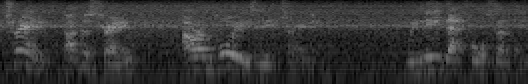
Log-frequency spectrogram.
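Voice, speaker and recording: Very wide pitch swings and long, frequent pauses, with audible room echo and noticeable background noise. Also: man, high pitch for a man, moderate pace. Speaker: business networking presenter. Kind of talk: presentation to a live meeting.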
